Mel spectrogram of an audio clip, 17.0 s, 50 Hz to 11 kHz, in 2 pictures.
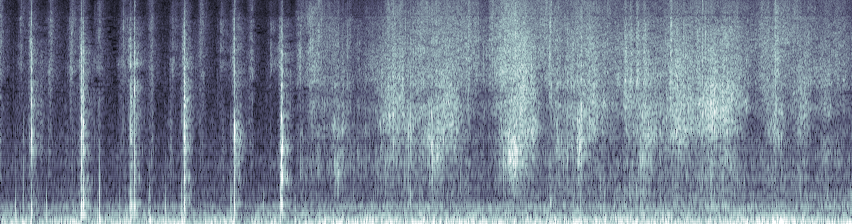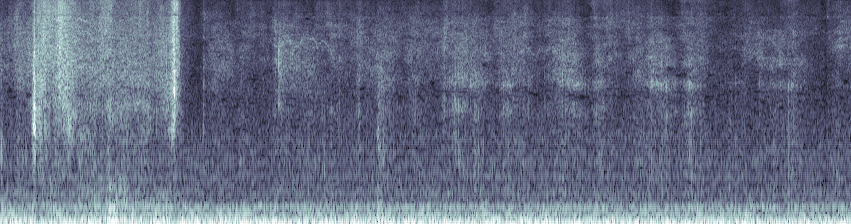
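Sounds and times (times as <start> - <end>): fingers scratching through hair: 2.8 - 10.4
steady low hum: 2.9 - 16.3.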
